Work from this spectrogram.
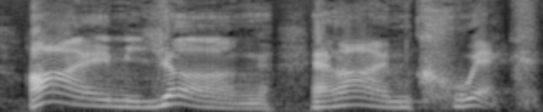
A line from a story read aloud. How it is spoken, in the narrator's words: he angrily asked her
